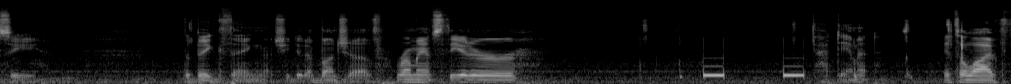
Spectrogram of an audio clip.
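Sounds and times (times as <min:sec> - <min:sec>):
speech: 0:00.1 - 0:00.4, 0:01.8 - 0:05.4, 0:08.2 - 0:10.0
phone incoming-call alert beep: 0:07.0 - 0:08.1.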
